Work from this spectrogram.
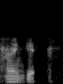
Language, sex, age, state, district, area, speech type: Kannada, male, 30-45, Karnataka, Uttara Kannada, rural, conversation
